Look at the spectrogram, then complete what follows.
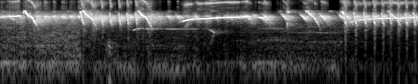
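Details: Crescent-chested babbler dueling with another bird: busy high chattering notes mixed with rising thin whistles and short downward slurs, ending in a quick run of ticks.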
